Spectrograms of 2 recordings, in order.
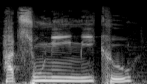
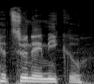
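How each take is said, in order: First: The name is said in a mangled, mocking way. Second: The name is said as a careful, close approximation. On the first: The speaker calls it wrong. "it's more correct than fucking Hatsune Miku" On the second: The speaker calls it right. "In English, even, like the way I said it right now"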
